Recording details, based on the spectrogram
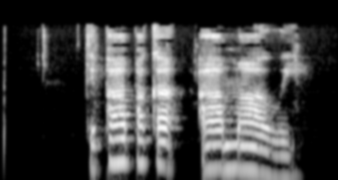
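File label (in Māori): "te papaka a māui", Māori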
